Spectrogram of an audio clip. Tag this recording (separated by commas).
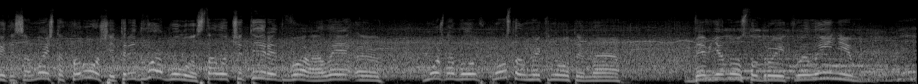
Speech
